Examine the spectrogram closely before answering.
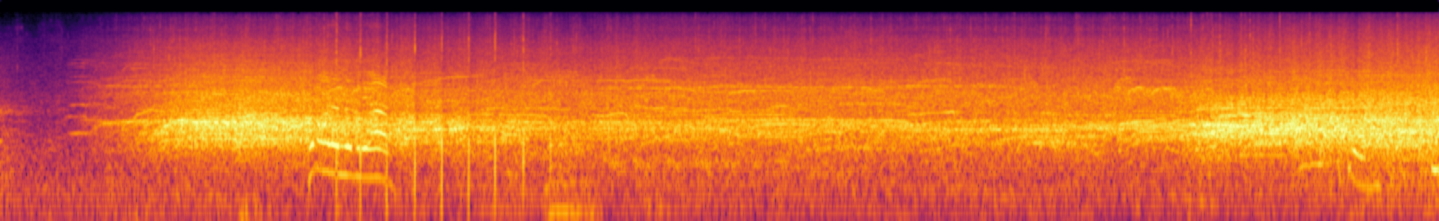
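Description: A large crowd applauds and cheers loudly.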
